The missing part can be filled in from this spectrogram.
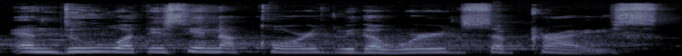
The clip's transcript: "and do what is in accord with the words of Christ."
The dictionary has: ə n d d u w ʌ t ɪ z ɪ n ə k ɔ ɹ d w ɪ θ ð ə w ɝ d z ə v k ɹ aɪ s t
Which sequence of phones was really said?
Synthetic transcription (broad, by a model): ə n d d u w ʌ t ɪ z ɪ n ə k ɔ ɹ d w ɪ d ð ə w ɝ d s ə v k ɹ aɪ s t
